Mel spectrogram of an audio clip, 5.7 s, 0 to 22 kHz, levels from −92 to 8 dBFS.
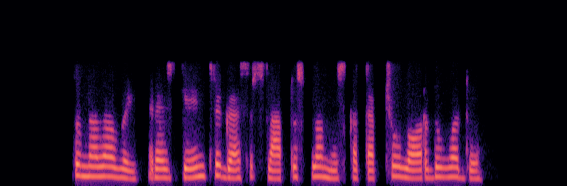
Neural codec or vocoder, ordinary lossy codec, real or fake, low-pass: none; Opus, 32 kbps; real; 5.4 kHz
